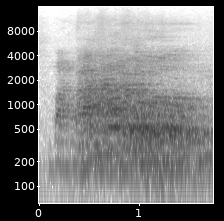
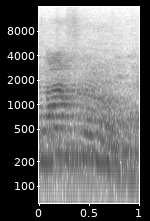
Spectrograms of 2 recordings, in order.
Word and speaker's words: bathroom: Bathroom. Yes. This is the bathroom. Now, real quick, what sound is this? Bathroom. Bathroom. Bedroom. Bedroom. Be very careful. Many students pronounce these vowels the same.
